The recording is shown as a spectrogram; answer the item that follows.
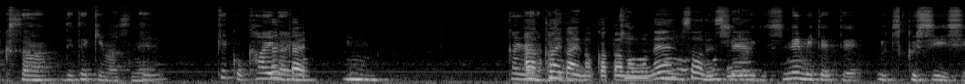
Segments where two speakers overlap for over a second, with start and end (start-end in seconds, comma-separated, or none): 5.2-7.5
